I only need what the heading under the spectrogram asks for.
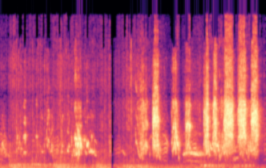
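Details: Colony of budgerigars chirping; a soft start with faint calls, then a run of loud, harsh, high chirps and squawks repeated in rapid succession.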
